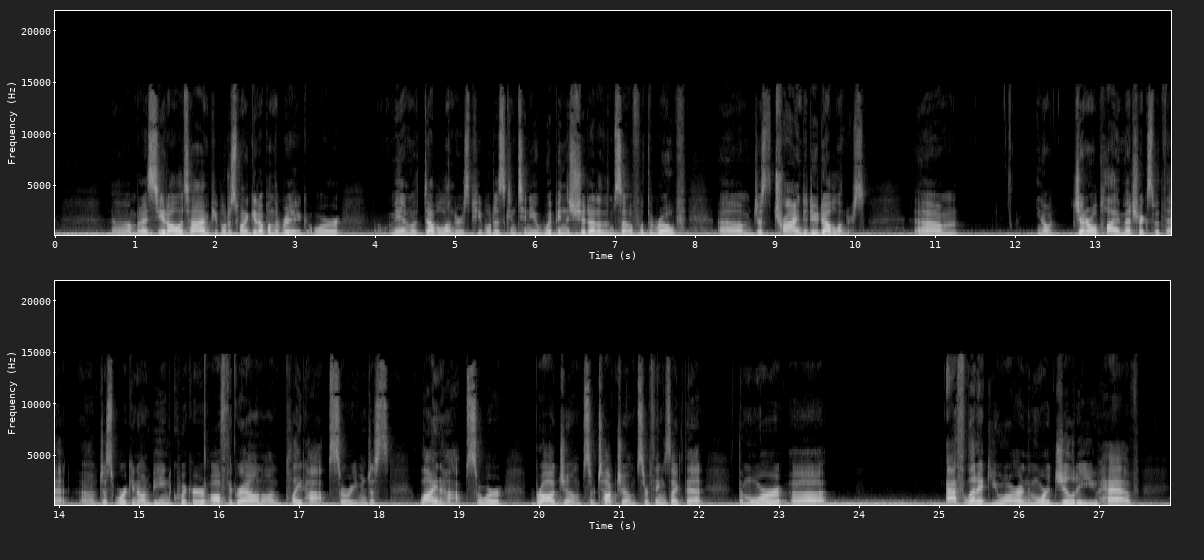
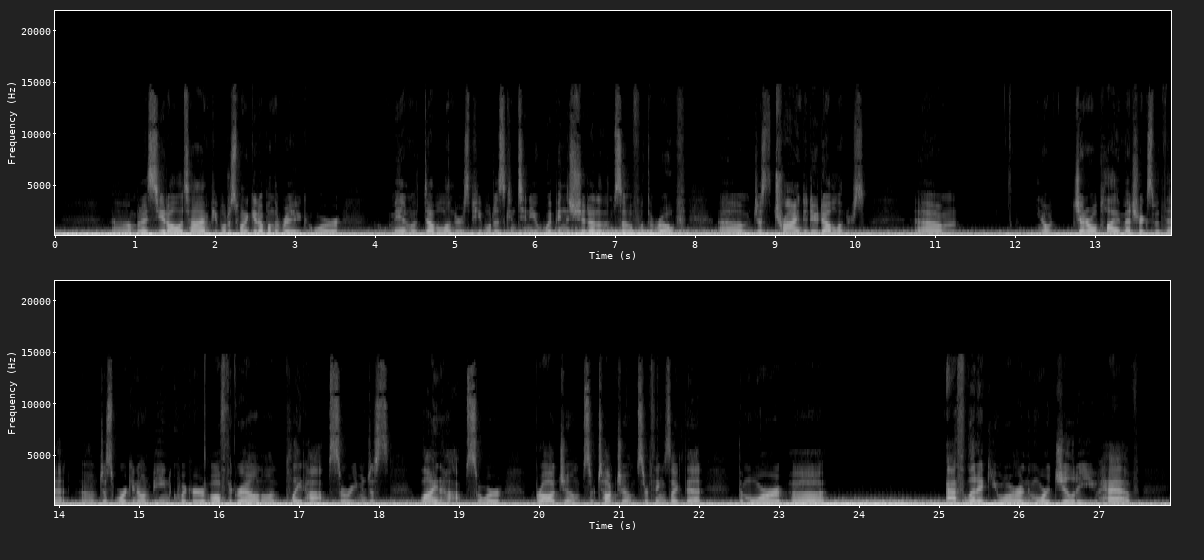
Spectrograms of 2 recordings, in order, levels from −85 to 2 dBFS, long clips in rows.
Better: first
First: low rumble; faint; throughout; 25 dB below the speech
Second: low rumble; loud; throughout; 4 dB below the speech

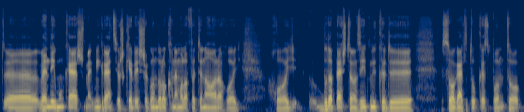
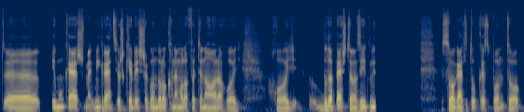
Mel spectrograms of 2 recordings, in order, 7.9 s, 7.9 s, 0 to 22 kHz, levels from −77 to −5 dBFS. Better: first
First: none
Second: audio cutting out; at 0.5 s and at 5.5 s for 0.5 s

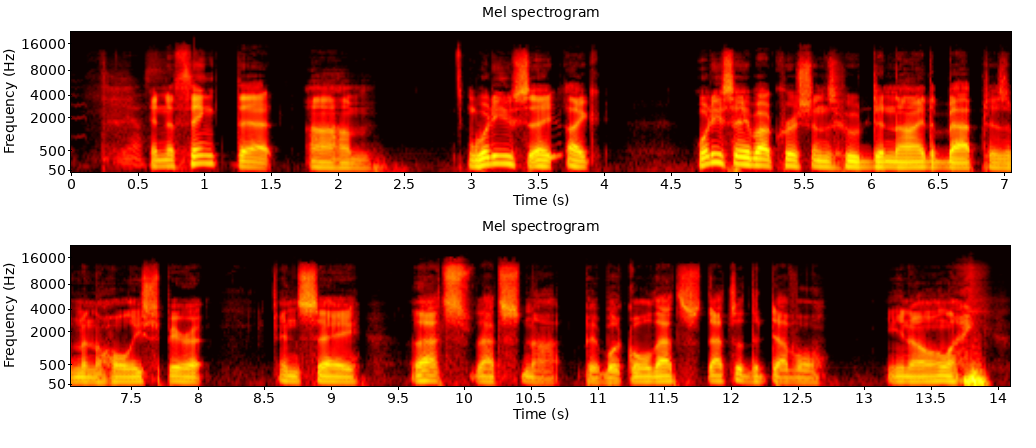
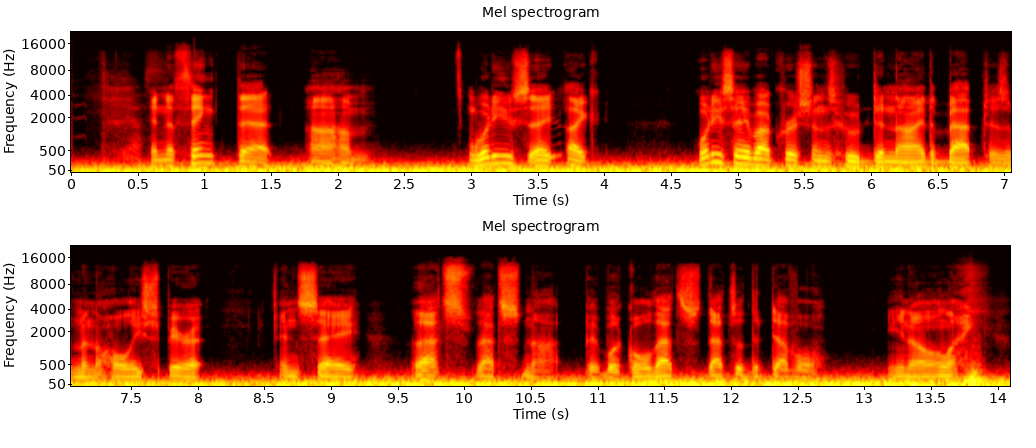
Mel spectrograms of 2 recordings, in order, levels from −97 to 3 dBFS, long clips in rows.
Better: first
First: none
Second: low rumble; noticeable; throughout; 20 dB below the speech

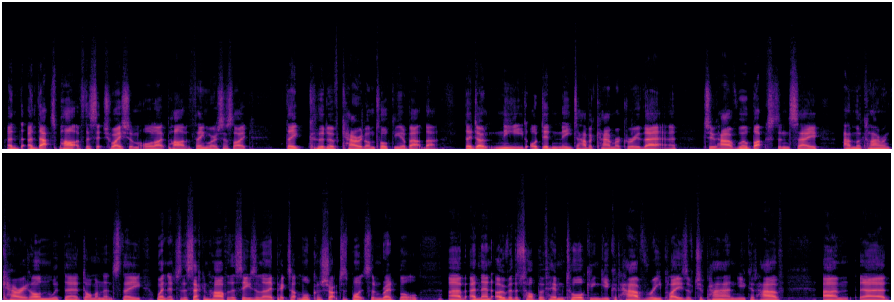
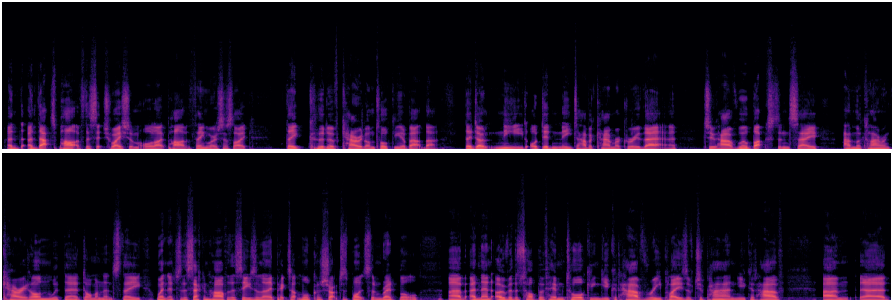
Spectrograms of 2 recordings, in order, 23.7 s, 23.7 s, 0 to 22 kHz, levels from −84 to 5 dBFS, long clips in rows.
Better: neither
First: none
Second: none

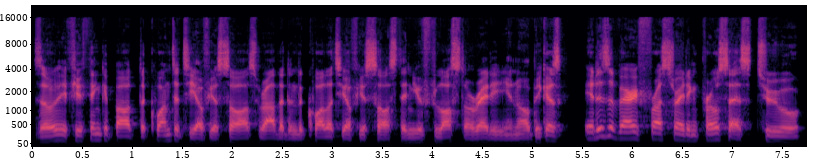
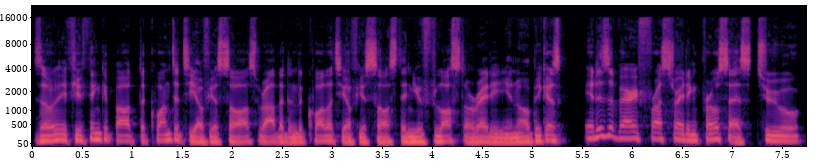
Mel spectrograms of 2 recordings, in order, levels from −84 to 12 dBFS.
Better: second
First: thin; very; fading below 350 Hz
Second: none

